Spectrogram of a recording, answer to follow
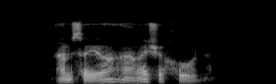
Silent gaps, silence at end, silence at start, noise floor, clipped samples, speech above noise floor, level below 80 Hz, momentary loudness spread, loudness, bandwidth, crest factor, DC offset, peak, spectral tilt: none; 0.8 s; 0.55 s; -82 dBFS; under 0.1%; 55 dB; -68 dBFS; 11 LU; -27 LUFS; 8 kHz; 20 dB; under 0.1%; -10 dBFS; -3 dB/octave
